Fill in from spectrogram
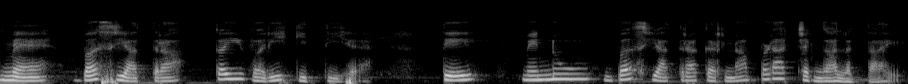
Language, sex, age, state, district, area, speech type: Punjabi, female, 30-45, Punjab, Jalandhar, urban, spontaneous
